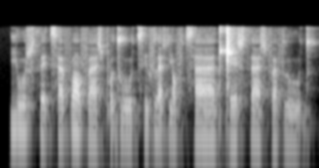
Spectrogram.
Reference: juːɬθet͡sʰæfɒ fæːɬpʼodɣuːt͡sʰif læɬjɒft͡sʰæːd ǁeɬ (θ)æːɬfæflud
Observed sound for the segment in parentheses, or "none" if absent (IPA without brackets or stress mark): θ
